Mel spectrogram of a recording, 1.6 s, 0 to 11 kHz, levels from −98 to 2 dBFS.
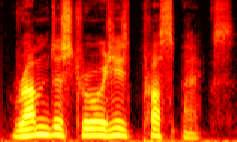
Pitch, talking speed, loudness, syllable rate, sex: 150 Hz, 150 wpm, -17 LUFS, 4.2 syllables/s, male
